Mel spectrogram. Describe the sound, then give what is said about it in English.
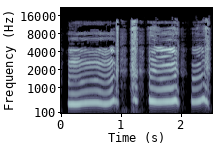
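A fairly loud voice hums and whimpers in long wavering tones, broken by short breathy gasps between them, giving a halting rhythm much like sobbing. “I hum and whimper almost to the rhythm of a sob.”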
